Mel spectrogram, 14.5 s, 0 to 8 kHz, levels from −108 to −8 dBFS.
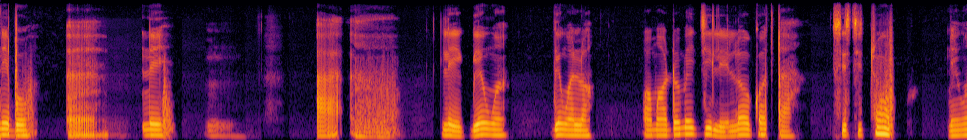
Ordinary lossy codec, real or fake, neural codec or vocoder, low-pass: none; real; none; 7.2 kHz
